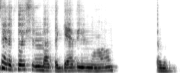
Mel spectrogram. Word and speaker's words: gabion: Gabion is the spelling, and it's pronounced Gabion.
